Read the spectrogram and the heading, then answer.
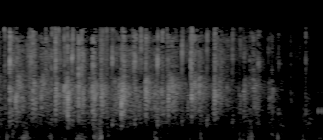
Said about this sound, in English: Yeah, let's give her a clap.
